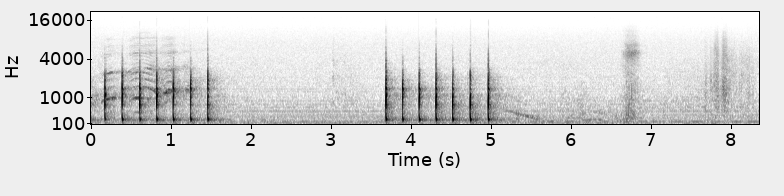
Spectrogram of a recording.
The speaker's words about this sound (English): I'm at the door. I'm knocking. If anyone hears my voice. So I get the idea. He's not just knocking.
